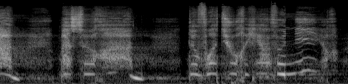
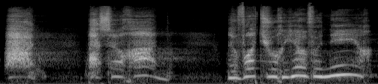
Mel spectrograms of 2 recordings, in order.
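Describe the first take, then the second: First: Urgent whispered call; wife whispering to Anne in fear. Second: Higher call up the tower; wife calling to the tower top; anxious calling. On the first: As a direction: whisper up so he won't hear. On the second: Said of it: "sa cadette lui demandait". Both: A narrator's reading.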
